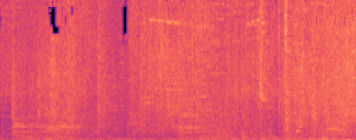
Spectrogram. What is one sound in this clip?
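Magic spells whoosh, crackle and clash in rapid bursts.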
